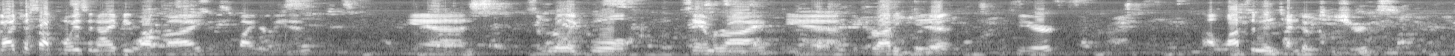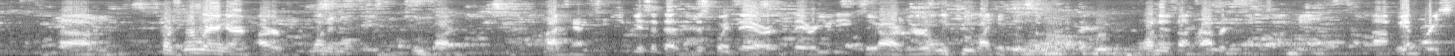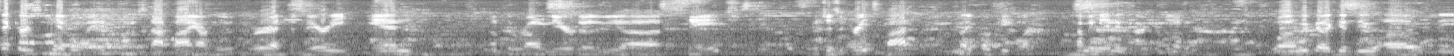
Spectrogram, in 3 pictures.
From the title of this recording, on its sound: Live From QuadCon Dubuque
